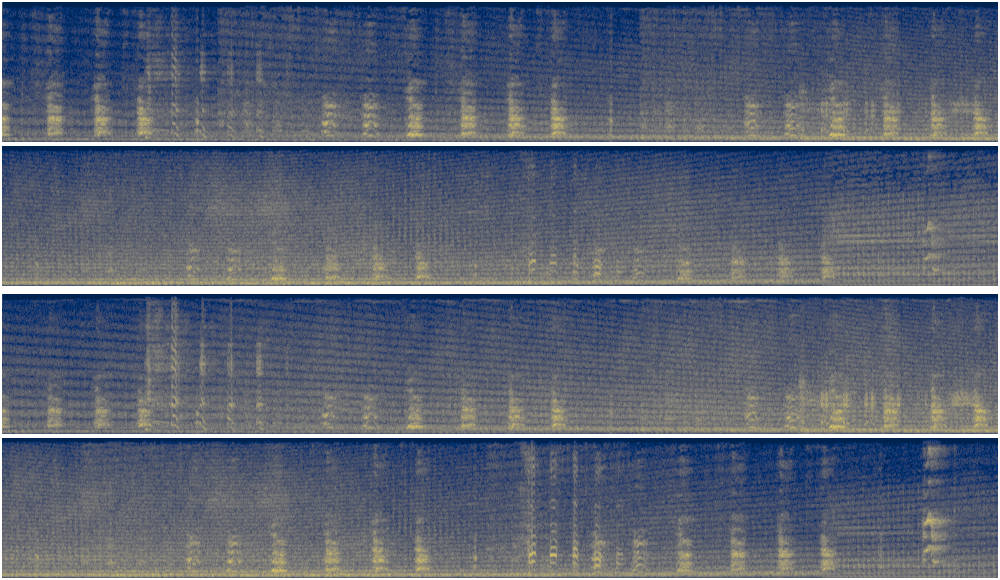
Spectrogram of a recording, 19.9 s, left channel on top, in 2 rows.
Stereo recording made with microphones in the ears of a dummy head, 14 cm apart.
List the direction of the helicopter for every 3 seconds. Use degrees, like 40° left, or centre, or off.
70° right, 60° right, 50° right, 20° right, 20° left, 50° left, 60° left.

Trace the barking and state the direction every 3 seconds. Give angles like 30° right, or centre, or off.
40° left, 30° left, centre, 30° right, 50° right, 60° right, 70° right.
